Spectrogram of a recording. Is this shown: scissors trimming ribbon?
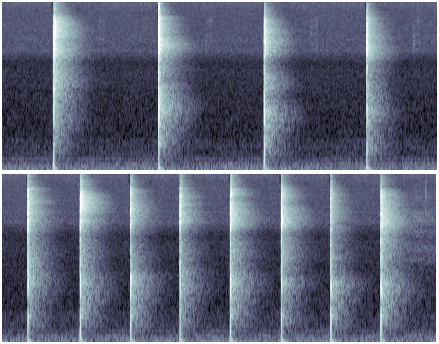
no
